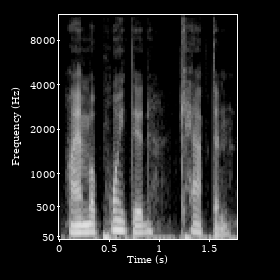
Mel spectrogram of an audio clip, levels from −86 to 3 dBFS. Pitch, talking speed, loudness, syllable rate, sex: 110 Hz, 170 wpm, -17 LUFS, 5.9 syllables/s, male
